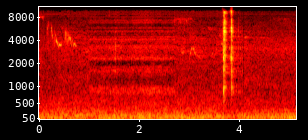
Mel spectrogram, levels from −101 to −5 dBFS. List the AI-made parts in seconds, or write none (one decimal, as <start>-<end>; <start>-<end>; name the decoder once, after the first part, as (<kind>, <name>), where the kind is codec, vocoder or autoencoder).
1.0-2.7 (codec, SNAC)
